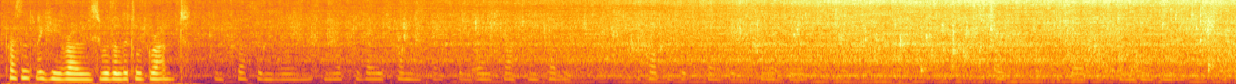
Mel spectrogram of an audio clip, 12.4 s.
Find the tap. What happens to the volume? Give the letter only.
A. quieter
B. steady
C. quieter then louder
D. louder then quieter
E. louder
E.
